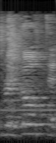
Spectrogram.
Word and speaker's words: ricotta: Now some people pronounce this cheese ricotta cheese, but the real way is ricotta cheese. And I know that my grandparents are from Italy, and that's the way that the Italians say it, so I just say it that way.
